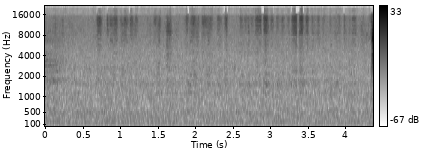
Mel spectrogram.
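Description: A Guatemalan plastic extruded pencil with a blunt, flattened tip scratches steadily across paper in a continuous, close, soft rubbing stroke with no talk.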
